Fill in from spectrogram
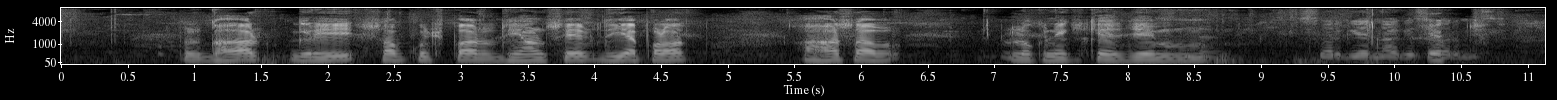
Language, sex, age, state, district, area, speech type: Maithili, male, 45-60, Bihar, Araria, rural, spontaneous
